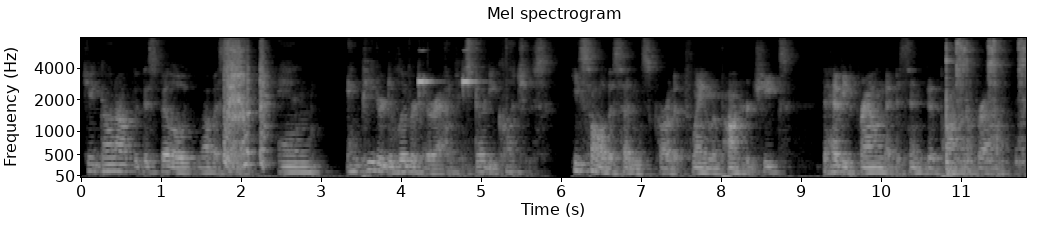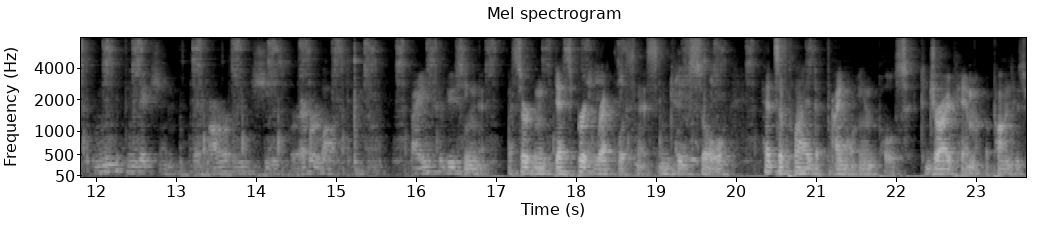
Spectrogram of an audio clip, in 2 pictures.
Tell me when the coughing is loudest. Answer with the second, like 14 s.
2 s.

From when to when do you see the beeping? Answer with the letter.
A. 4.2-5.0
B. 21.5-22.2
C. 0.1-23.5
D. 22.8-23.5
A.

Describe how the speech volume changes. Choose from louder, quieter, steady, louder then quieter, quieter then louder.
louder.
